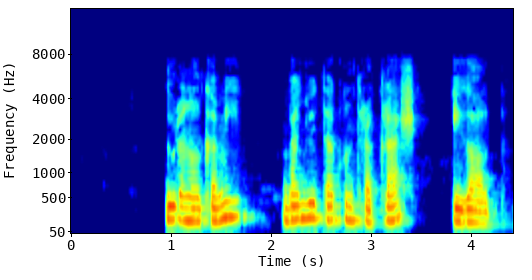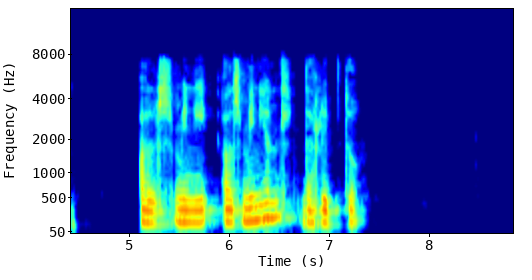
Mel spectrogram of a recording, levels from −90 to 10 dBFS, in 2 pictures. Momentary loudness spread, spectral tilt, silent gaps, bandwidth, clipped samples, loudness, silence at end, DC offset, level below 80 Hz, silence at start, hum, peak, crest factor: 11 LU; -7.5 dB/octave; 4.80-5.10 s; 7.8 kHz; under 0.1%; -19 LUFS; 1.55 s; under 0.1%; -58 dBFS; 0.95 s; none; -2 dBFS; 18 dB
